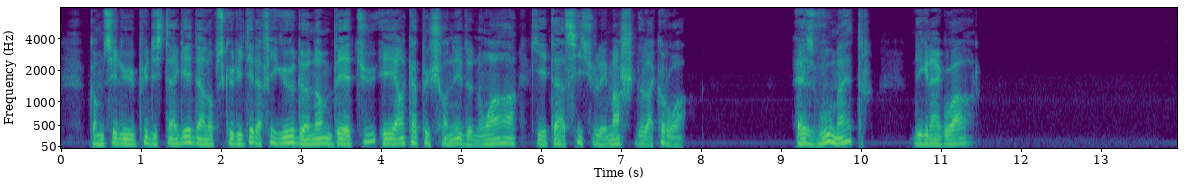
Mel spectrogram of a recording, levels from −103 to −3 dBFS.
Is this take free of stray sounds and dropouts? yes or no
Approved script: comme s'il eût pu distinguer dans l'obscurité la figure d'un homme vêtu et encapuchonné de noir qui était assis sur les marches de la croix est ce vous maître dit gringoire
yes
